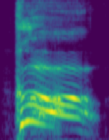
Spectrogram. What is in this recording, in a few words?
hurt; True Crime Streets Of LA; XBOX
